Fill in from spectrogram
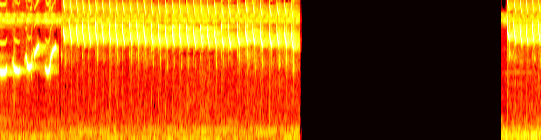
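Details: White-rumped shama tutor song with harsh 'tembakan kasar' shots: a short warbled phrase, then a fast, very high, buzzy trill of rapid repeated notes lasting about three seconds, silence, and the trill resuming.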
